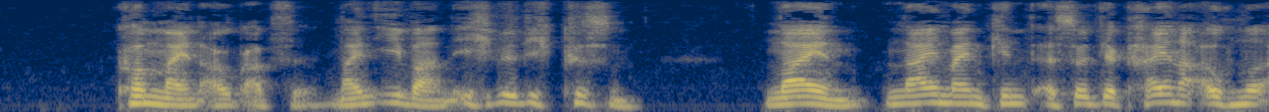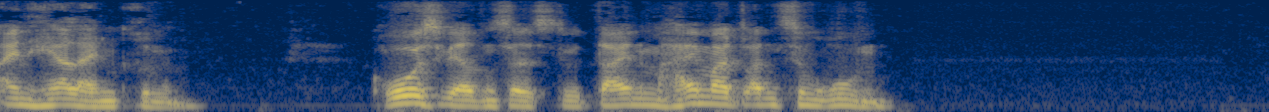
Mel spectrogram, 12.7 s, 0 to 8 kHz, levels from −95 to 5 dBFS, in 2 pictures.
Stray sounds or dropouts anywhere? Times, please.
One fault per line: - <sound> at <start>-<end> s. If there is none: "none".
none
